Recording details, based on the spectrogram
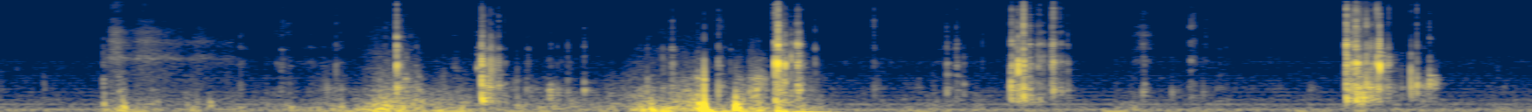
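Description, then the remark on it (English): Stacked toys crash down in a string of clattering bursts, scattered irregularly with brief quiet gaps between the tumbles, and a louder jumble of knocks partway through. “You like crashing them down?”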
